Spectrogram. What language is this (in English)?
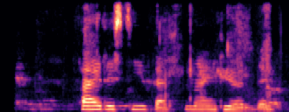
Icelandic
